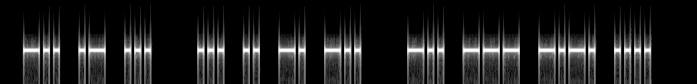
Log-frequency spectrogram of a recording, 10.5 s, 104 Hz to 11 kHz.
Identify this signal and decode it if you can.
Morse code, heard as a keyed tone, about 16 wpm, 680 Hz. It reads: DAS SIND DOCH
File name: Witz-30-September-2025-70-F80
